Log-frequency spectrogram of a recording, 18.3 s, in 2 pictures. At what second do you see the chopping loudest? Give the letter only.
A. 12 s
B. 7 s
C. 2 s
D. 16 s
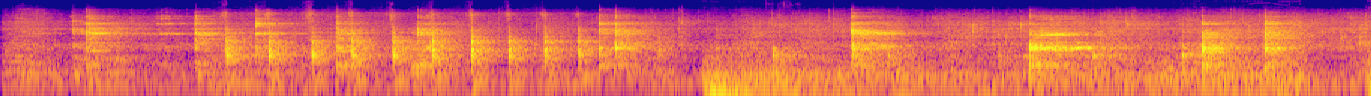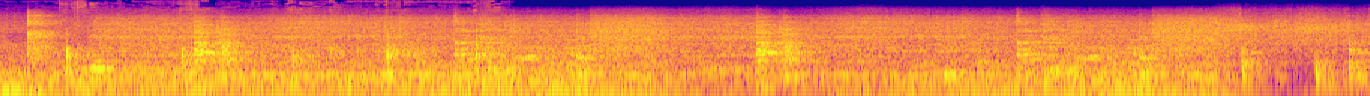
A.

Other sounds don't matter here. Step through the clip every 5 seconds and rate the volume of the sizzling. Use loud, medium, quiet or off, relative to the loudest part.
medium, loud, loud, loud.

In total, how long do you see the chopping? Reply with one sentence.
The chopping can be heard for 11 seconds in total.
